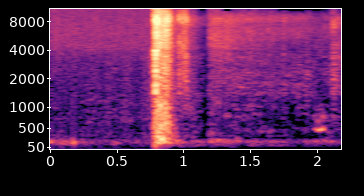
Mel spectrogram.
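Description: A single hunting rifle shot about a second in, sharp and brief, the loudest sound by far. The shot strikes the ibex high on the body.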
